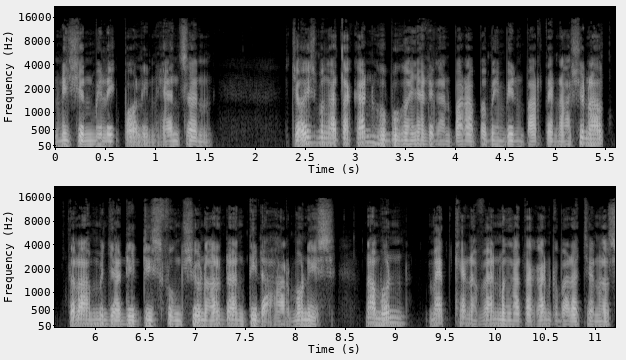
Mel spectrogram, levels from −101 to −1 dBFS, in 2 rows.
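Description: Overlap-add ripple runs through the whole clip: frames were rejoined with overlapping windows whose gains don't sum evenly, so the level dips by about 60 dB once per frame, around 200 times a second. Unlike slow tremolo, this rate yields a harsh, robotic buzz-like roughness.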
